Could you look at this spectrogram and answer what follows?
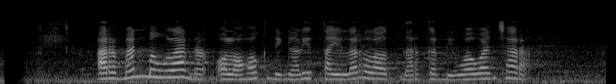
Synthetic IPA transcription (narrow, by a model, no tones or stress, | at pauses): ʔarmanmaulanaʔɔlɔɦɔkniŋalit̪ailərlaut̪̚narkərdiwawaɲt͡ʃaɾa̰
